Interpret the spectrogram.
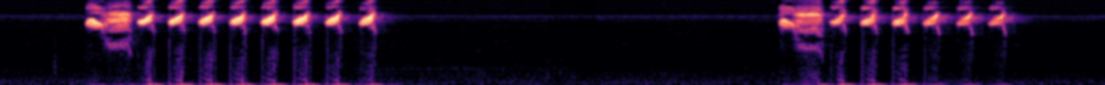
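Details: Two bursts of sharp, very high chips from a blue-crowned hanging parrot, each burst about eight to nine rapid notes, separated by a two-second pause. The call is used to get other hanging parrots to respond.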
